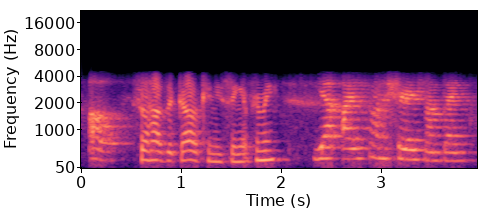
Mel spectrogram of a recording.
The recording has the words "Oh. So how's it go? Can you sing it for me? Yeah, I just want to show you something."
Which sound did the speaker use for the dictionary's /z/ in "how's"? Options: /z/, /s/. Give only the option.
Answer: /z/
